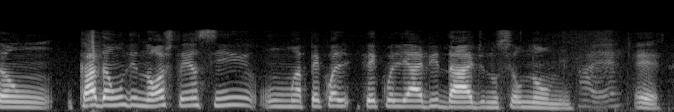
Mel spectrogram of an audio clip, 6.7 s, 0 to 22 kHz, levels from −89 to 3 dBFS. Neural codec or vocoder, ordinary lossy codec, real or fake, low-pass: none; AAC, 32 kbps; real; 7.2 kHz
